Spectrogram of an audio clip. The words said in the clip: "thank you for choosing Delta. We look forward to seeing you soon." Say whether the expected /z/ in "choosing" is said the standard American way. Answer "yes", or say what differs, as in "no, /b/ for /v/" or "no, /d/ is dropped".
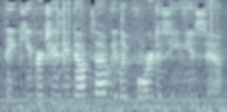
yes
